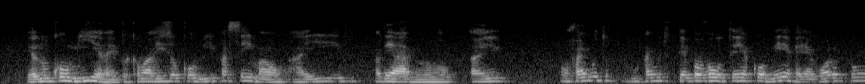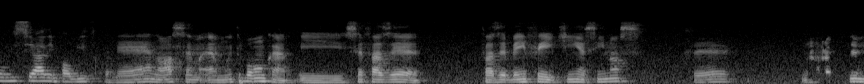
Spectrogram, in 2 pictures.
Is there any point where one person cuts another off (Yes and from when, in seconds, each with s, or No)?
No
